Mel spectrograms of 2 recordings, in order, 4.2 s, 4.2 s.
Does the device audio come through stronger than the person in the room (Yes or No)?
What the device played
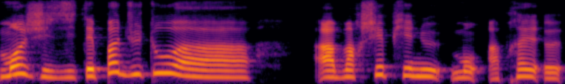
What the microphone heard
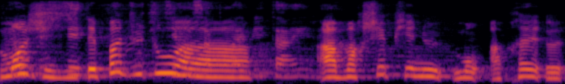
Yes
